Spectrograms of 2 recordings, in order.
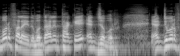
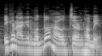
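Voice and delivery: usual speaking voice

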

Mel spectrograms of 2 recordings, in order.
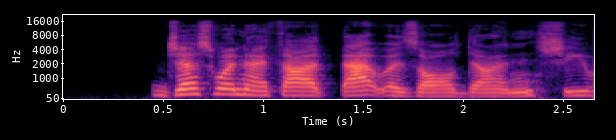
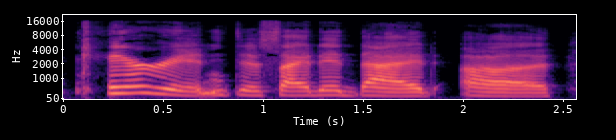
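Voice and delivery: normal talking voice

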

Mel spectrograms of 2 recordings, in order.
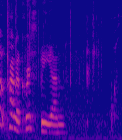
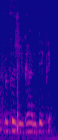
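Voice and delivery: whispering; 5 semitones lower, 7 dB quieter than usual. Real, not acted. Whispered banter.

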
